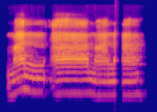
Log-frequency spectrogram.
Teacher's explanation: Kalau ada nun sukun atau tanwin bertemu salah satu huruf ini, hamzah ha, kha, ain, ghain, ha, maka dibaca idhar halqi atau dibaca jelas, tidak ada dengung atau tidak ditahan, tapi dibaca terang atau jelas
